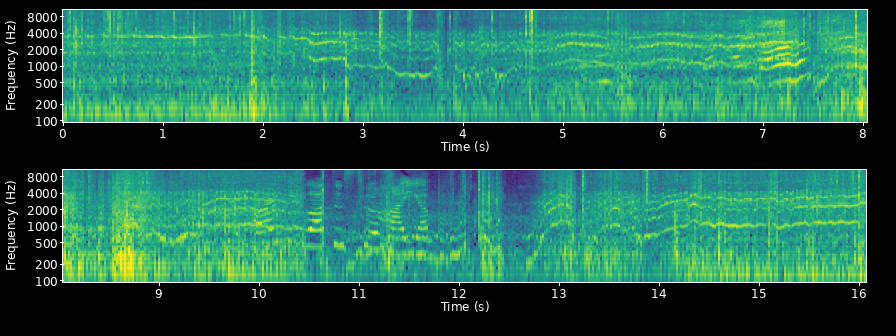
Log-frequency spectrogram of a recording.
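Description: A child's wordless voice over the steady running of a battery-powered ride-on toy truck rolling on asphalt, with a louder moment near the middle.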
